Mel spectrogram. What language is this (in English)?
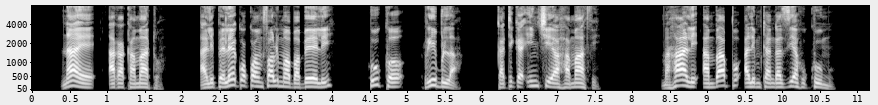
Swahili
